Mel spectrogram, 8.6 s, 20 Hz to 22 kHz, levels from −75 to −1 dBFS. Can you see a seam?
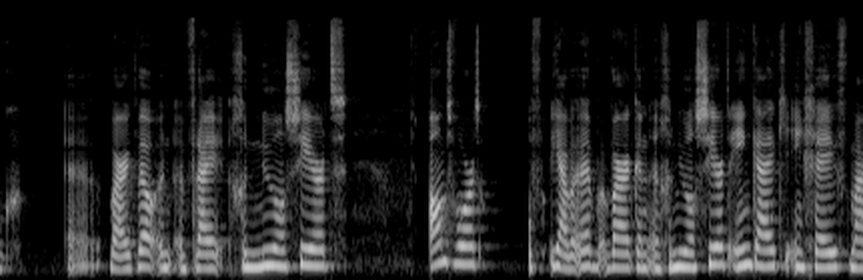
no; 0 cuts

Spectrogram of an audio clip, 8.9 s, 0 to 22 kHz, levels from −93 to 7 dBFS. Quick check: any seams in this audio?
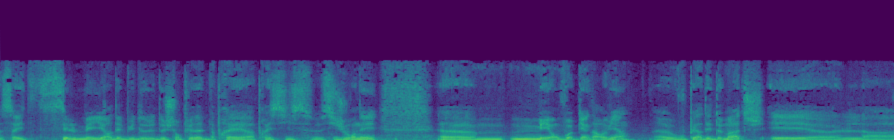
yes; 2 cuts; at 2.1 s, 5.9 s

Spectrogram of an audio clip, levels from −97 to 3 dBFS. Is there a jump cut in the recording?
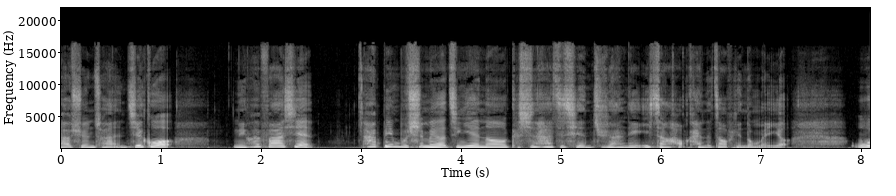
no; 0 cuts

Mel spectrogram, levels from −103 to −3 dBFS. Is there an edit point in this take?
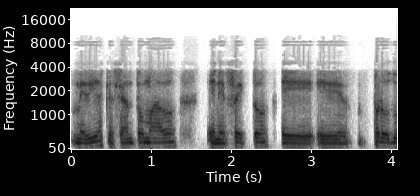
yes; 1 cut; at 2.5 s

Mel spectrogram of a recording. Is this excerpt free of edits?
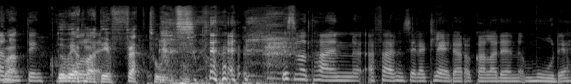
no; 1 cut; at 1.5 s

